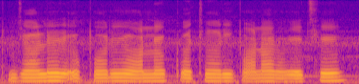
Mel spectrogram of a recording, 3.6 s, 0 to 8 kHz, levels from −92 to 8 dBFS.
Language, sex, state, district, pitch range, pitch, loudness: Bengali, male, West Bengal, Cooch Behar, 115-125 Hz, 120 Hz, -15 LUFS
